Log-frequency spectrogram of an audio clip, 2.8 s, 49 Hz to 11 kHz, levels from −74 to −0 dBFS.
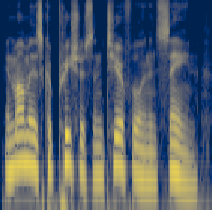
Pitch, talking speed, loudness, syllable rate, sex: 135 Hz, 170 wpm, -17 LUFS, 5.4 syllables/s, male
